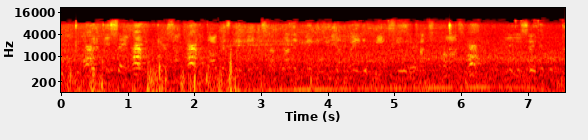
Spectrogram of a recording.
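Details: Young caramel-colored Australian Shepherd herding sheep outdoors: a few sharp, scattered barks in the first two seconds, then a steady low hum. People talk throughout.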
